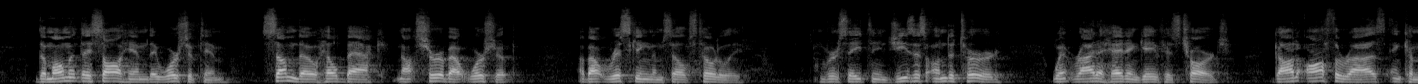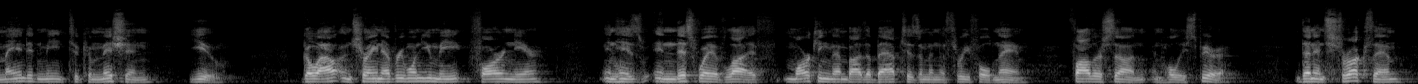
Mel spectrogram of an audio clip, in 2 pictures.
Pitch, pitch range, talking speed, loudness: 125 Hz, 115-135 Hz, 155 wpm, -27 LUFS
